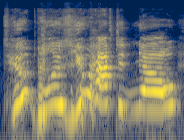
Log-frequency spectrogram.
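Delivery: half-laughing at the challenge. Real, not acted. Laughing at the dare.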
